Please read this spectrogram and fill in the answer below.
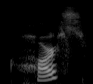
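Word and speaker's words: hoarse: get whether but whether two pronunciations of horse which is very hard for me to do so h o r SE is horse and HOA r SE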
